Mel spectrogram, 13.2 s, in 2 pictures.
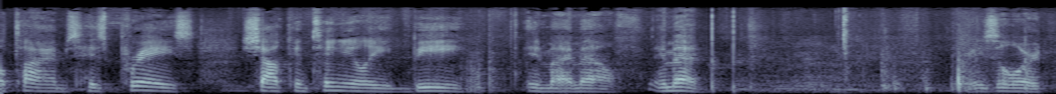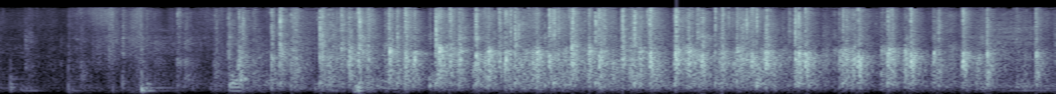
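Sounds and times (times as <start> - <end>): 
speech: 0.0 - 4.8, 6.1 - 6.8
murmur of voice: 4.5 - 5.8
brisk theatrical hand clapping: 7.6 - 13.1.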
